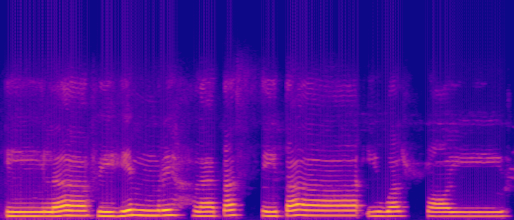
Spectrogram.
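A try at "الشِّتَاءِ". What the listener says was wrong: Shinnya juga ya, huruf shinnya disempurnakan ya. Sha, shi, shu. Jadi jangan di ujung lidah ya, ini tengah ya. Jangan sha, tapi sha, buka mulutnya dibuka. Sha ya, biar tipis. Sha, shi, shu. Ini masih di ujung ya, di ujung lidah. Jadi tengah lidah harusnya ya, seperti huruf ya, yi, yu. Jadi sama makronya di situ.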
